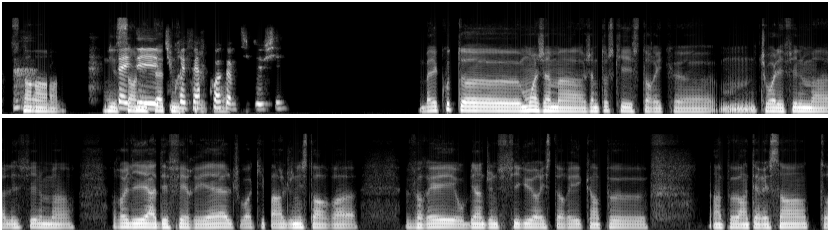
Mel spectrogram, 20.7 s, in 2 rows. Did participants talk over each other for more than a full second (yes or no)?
yes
